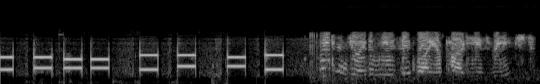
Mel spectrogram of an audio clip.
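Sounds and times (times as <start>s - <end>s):
telephone touch-tone dialing beeps: 0.0s - 3.2s
speech: 4.3s - 5.2s.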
